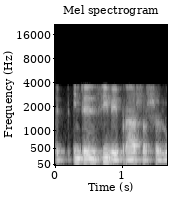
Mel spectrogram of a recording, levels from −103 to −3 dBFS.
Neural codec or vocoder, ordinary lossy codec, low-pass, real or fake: none; AAC, 32 kbps; 3.6 kHz; real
